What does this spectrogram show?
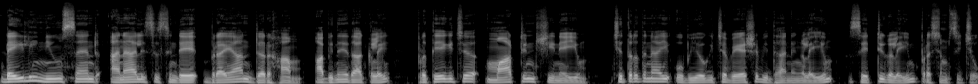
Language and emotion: Malayalam, neutral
